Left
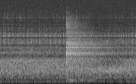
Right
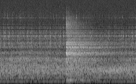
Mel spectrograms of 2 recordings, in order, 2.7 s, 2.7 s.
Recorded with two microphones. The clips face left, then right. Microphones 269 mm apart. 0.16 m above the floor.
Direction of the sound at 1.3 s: 35° right (ahead or behind).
